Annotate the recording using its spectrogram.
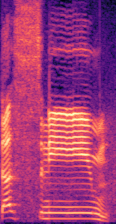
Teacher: اب یہاں پر دیکھیں توصلا، فعززنا، اور سین کے اندر ویسے بھی سیٹی زیادہ ہوتی ہے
